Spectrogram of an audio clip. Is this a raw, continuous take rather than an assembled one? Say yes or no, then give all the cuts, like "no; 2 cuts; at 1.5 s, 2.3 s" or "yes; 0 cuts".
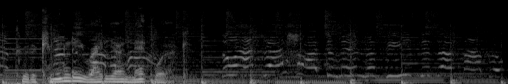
no; 1 cut; at 1.6 s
